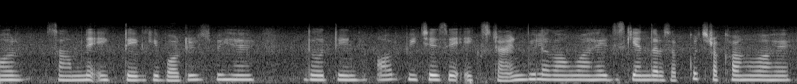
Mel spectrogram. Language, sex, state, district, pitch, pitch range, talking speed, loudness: Hindi, female, Uttar Pradesh, Budaun, 210 Hz, 205-220 Hz, 195 wpm, -18 LUFS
